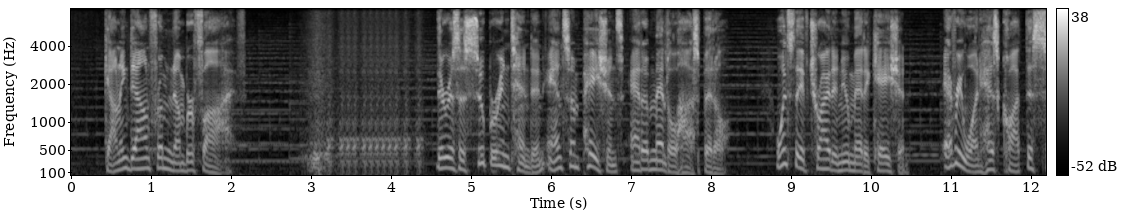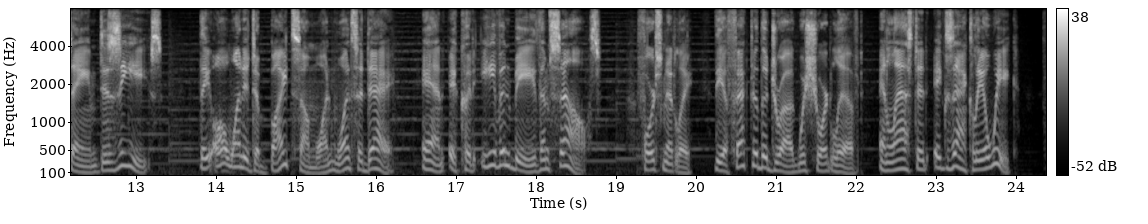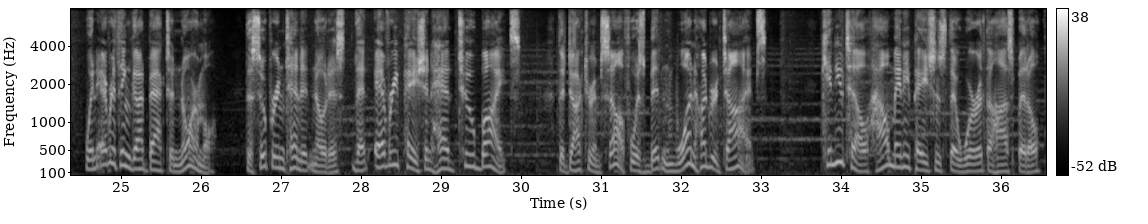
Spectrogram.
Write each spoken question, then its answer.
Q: Can you tell how many patients there were at the hospital?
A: The correct answer is 20.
